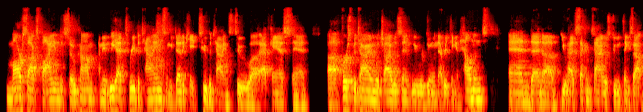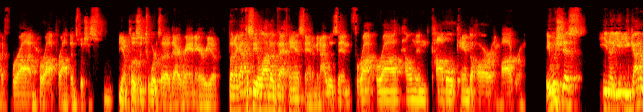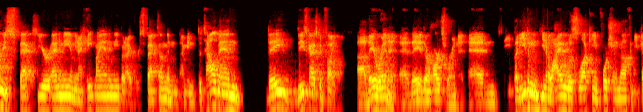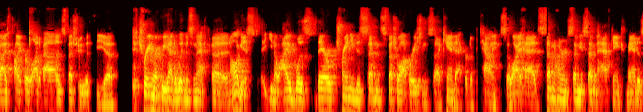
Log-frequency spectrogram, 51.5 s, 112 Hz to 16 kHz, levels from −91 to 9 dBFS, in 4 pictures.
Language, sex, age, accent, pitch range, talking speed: English, male, 30-49, American, 90-105 Hz, 210 wpm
